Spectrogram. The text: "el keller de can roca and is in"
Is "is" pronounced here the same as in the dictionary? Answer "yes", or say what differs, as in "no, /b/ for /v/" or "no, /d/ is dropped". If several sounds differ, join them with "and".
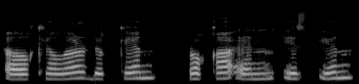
no, /s/ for /z/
